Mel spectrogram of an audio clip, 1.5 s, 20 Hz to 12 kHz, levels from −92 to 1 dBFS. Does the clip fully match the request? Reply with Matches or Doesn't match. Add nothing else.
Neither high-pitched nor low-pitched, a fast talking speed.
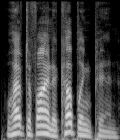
Matches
